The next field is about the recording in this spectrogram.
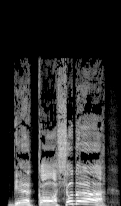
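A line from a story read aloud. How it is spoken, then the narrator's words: Howling cry. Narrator (Russian): взвыл Аттилий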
